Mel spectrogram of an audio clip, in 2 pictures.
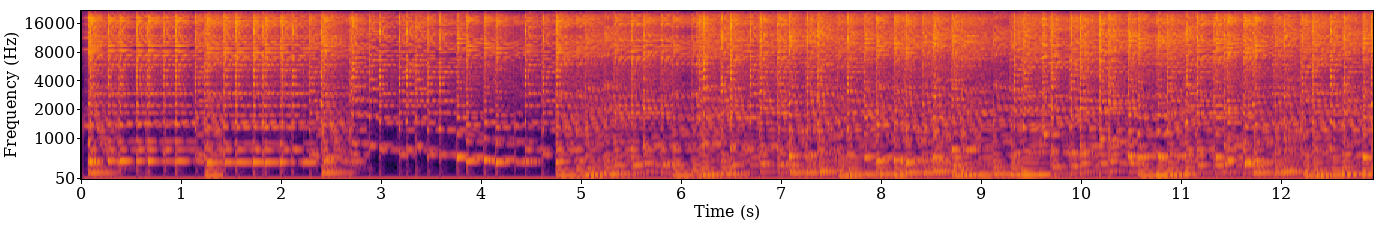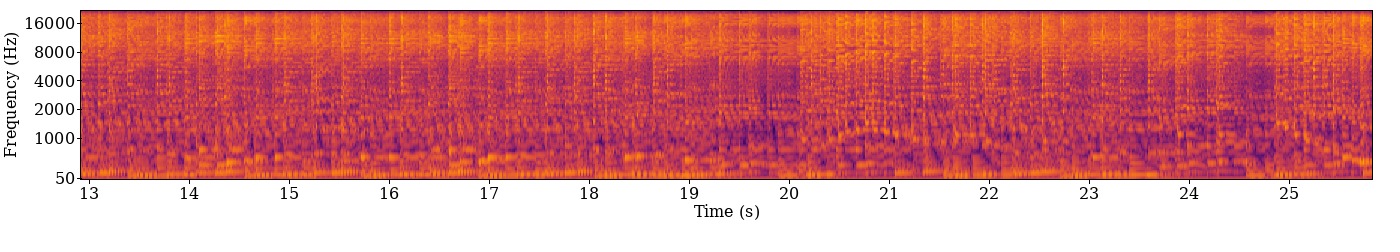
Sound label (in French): boogie-woogie du pianola; Maupiti Island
